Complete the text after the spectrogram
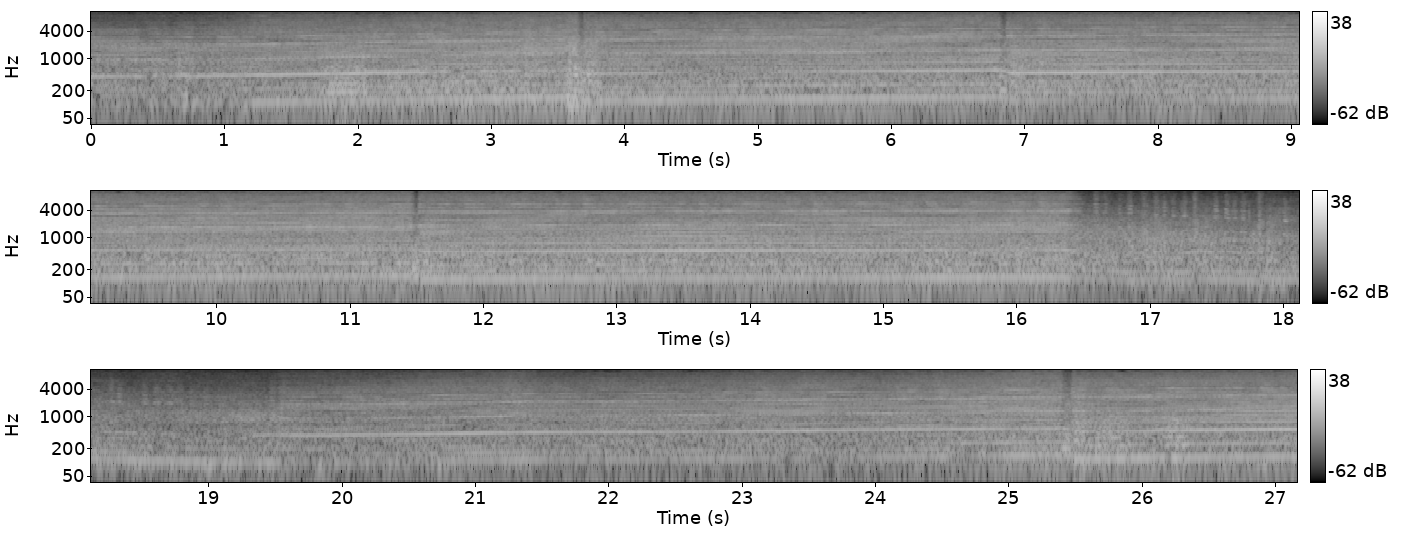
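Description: A race car engine roars loudly, rising in pitch through the gears.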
